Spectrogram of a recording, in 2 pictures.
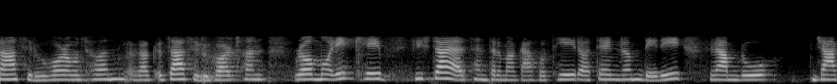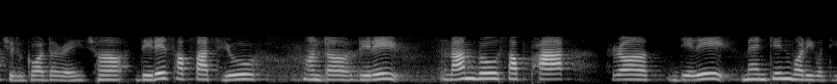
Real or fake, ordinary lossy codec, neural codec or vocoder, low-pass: fake; none; codec, 16 kHz, 0.5 kbps, X-Codec, WavLM features, trained on Multilingual LibriSpeech; 3.6 kHz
